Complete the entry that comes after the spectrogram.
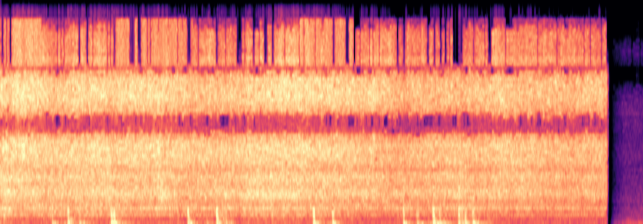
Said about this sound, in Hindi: जब तक वो मसाला थोड़ा सा फ्राई हो रहा है, भुन रहा है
